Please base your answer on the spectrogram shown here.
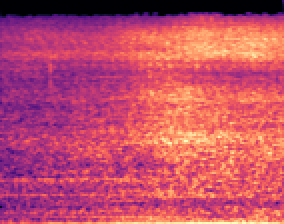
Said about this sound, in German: Inspektor, schauen Sie, das Auto.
